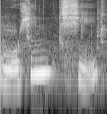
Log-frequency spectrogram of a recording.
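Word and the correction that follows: 五禽戏: Wu. Wu. Qin. – Qin. – Xi. – Wu qin xi.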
